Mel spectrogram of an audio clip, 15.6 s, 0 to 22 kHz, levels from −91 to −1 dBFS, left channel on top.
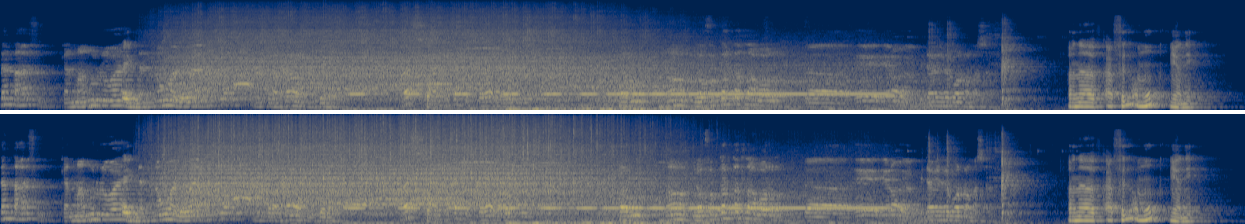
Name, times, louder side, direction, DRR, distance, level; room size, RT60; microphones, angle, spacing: voice 1, 0.0-4.2 5.0-6.6 7.7-8.0 8.3-12.4, right 3 dB, 65° right, -1 dB, 2.2 m, -37 dB
Applause, 1.7-8.9, right 5 dB, 85° right, 1.4 m, -34 dB
sound 1, 3.6-12.7, left 2 dB, 70° left, 1.1 m, -43 dB
sound 2, 3.9-12.2 12.4-12.6, right 1 dB, 35° right, 1.6 m, -37 dB
voice 2, 7.5-7.9 13.3-14.9, equal, ahead, 4 dB, 0.5 m, -33 dB
12.0 x 6.5 x 6.2 m, 1.3 s
head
